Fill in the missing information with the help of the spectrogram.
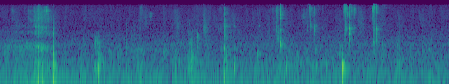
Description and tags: Slurping tea and smacking lips
Taking a slurp of tea and smacking lips.
drink, lips, sip, slurp, smack, tea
